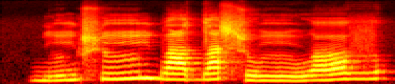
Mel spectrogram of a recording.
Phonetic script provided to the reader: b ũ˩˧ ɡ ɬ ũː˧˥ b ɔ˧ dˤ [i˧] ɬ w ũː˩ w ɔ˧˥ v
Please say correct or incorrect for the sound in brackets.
incorrect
